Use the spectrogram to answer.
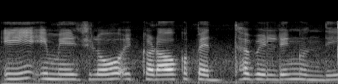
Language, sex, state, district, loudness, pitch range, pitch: Telugu, female, Andhra Pradesh, Sri Satya Sai, -18 LUFS, 230-250 Hz, 235 Hz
